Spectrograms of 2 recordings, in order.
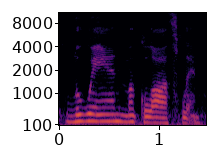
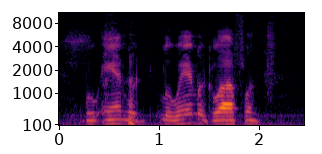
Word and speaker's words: LouAnne MacGlaughlin: LouAnne MacGlaughlin. Okay, LouAnne, and let's say her name right. LouAnne MacGlaughlin.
